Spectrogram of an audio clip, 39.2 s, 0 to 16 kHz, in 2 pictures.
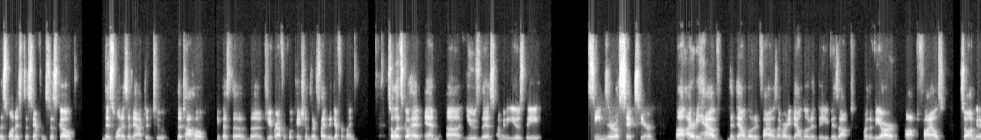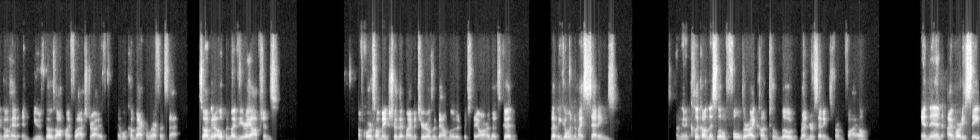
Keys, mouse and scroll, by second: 1.7 click, 7.2 click, 7.9 click, 9.8 middle click, 9.9-10.3 scroll up 2, 11.7-12.2 scroll down 2, 15.1 middle click, 15.2 middle click, 17.3 middle click, 18.4 middle click, 22.2 click, 22.5 scroll, 24.4 F15, 24.8 click, 27.1 click, 31.6 click, 36.3 click.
